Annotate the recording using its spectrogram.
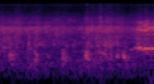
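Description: Water splashing and sloshing as children thrash about in a shallow inflatable paddling pool.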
